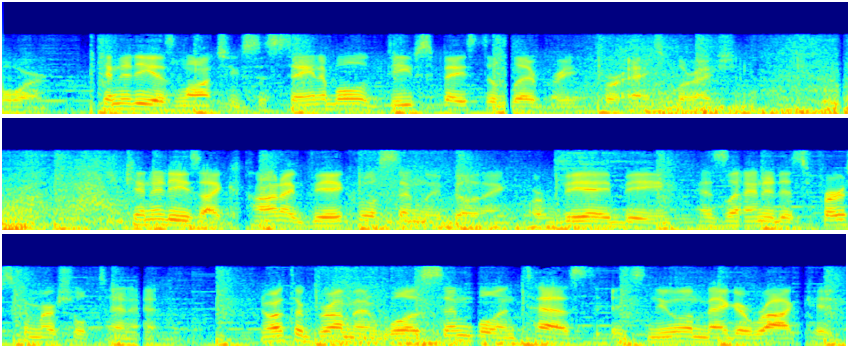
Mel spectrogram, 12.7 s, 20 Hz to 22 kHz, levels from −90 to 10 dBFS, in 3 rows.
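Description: Small timing hiccups keep recurring at uneven intervals through the whole clip, where tiny slices of sound are dropped or repeated and the flow briefly stumbles. This is clock drift between sender and receiver: the sender's clock runs roughly 2% slow, so the jitter buffer keeps draining and the receiver keeps stretching or patching short pieces to stay in step. Separately, from 0.04 s to 12.49 s there are around fifteen brief ticks and smears, the longest about 40 ms, adding up to roughly 0.3 s. These scattered short gaps come from lost or late packets on a G.722 call path that carries nothing above 8 kHz, each hole filled by continuing the preceding sound.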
